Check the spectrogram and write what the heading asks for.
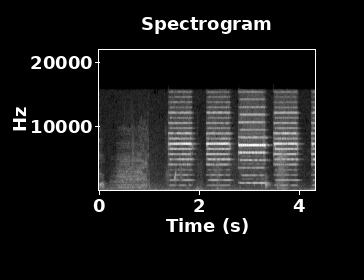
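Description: Electronic beeps from an FPV quadcopter as its INAV flight controller reboots: four short beeps about half a second long, starting about a second and a half in, the third higher and louder than the others.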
